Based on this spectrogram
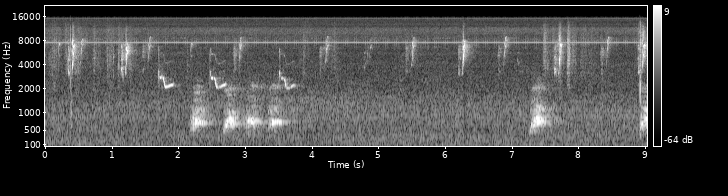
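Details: Young house wrens leaving their nest, a whole brood heading off to find their parents: a scatter of sharp, high-pitched chirps, irregular and frequent, with a woman's voice coaxing them at intervals.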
